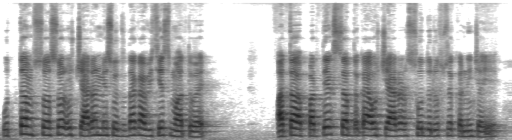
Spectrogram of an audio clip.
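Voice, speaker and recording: Slow, high-voiced male teacher. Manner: slow and deliberate, often checking with "ठीक है"; reads a point, then restates it in simpler words. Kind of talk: exam-prep lesson, reading notes and explaining.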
